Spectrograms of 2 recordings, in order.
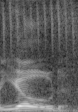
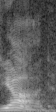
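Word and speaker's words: יוד: be pronounced the same this is referred to in modern Hebrew as the letter yo'd but in ancient Hebrew this letter really should be pronounced as Yad now I'm gonna read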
